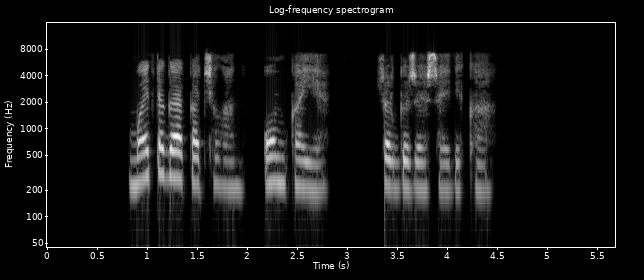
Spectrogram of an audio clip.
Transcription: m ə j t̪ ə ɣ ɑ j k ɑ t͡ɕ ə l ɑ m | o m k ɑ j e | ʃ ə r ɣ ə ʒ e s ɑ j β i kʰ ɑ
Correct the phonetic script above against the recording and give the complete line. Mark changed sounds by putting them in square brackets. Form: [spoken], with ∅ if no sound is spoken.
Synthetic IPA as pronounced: m ə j t̪ ə ɣ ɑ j k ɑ t͡ɕ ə l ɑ [n] | o m k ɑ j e | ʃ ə r ɣ ə ʒ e [ʃ] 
